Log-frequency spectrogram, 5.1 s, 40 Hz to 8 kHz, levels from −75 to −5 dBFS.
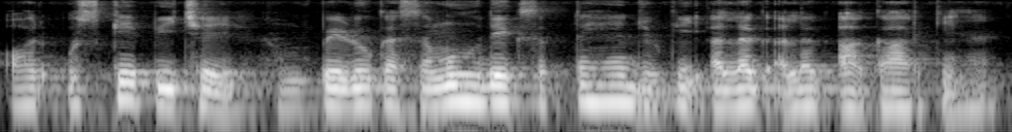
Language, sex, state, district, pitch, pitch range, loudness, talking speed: Hindi, male, Uttar Pradesh, Lalitpur, 115 Hz, 105-125 Hz, -18 LUFS, 200 wpm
